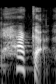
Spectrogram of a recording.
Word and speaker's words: HECA: its name is controversial we have long called it hecka but recently that pronunciation has become contentious so for the purposes of this story we'll call it what the developer calls it hea short for hydrogen energy California 23 miles west of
